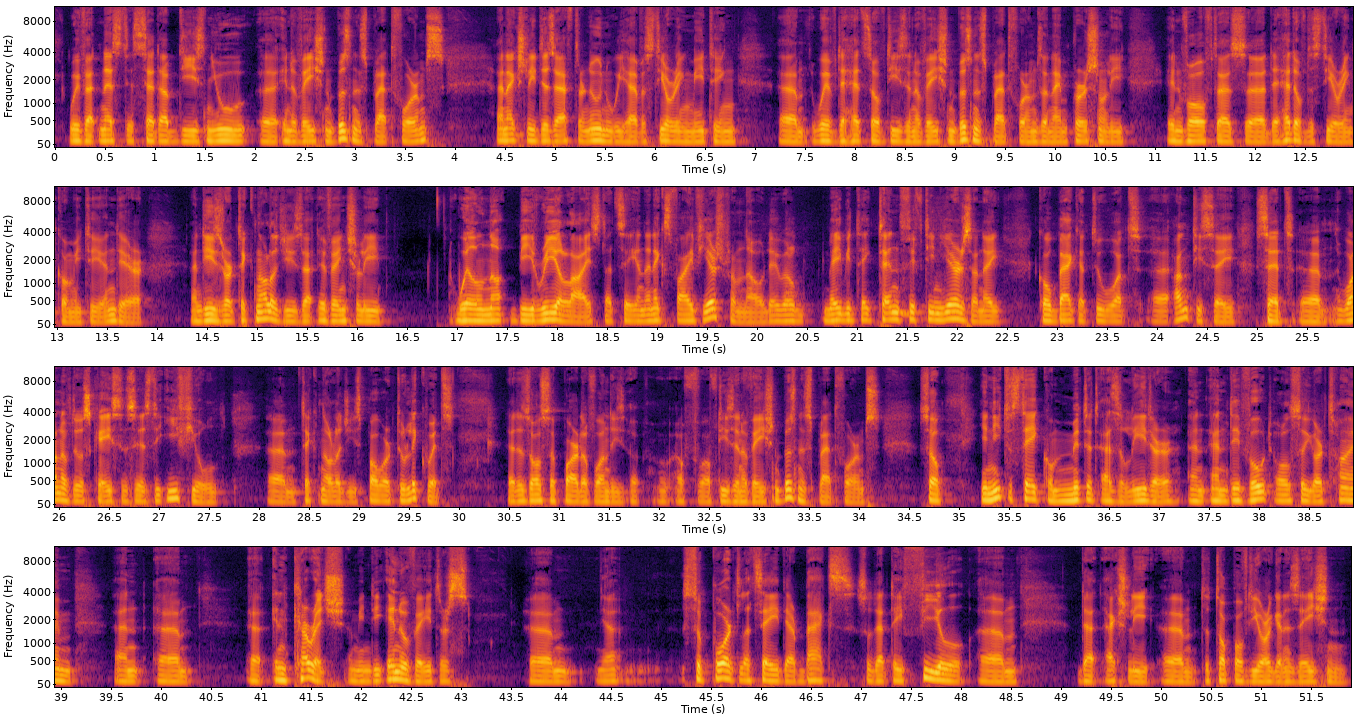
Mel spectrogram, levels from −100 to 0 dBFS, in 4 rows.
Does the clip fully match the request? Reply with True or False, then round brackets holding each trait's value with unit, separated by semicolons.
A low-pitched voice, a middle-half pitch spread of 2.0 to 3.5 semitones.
True (95 Hz; 2.6 semitones)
